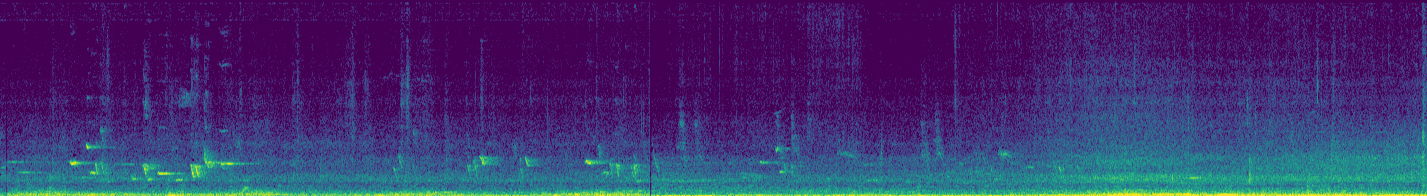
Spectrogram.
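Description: Small birds chirping in short, repeated calls, busiest in the first half. Under them a low rumble grows louder toward the end.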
